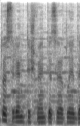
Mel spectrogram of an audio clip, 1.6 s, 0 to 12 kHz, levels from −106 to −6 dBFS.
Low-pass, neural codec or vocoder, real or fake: 10.8 kHz; none; real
